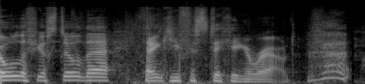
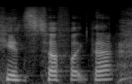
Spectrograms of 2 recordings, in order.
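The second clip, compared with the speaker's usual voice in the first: normal talking voice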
